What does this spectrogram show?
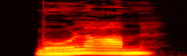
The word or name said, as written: målramme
